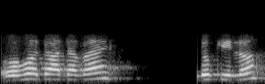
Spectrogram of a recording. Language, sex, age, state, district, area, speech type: Maithili, female, 60+, Bihar, Samastipur, rural, conversation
